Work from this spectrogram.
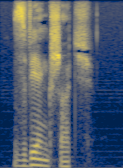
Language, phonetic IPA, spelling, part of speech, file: Polish, [ˈzvʲjɛ̃ŋkʃat͡ɕ], zwiększać, verb, Pl-zwiększać.ogg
